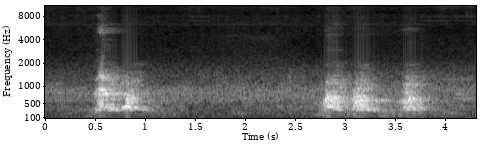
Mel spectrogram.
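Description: A dog barks inside a house: one double bark, a pause, then a quick run of three barks, clear and fairly close with no talking.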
